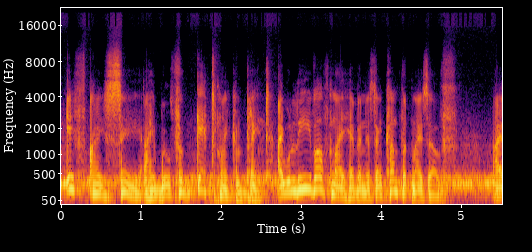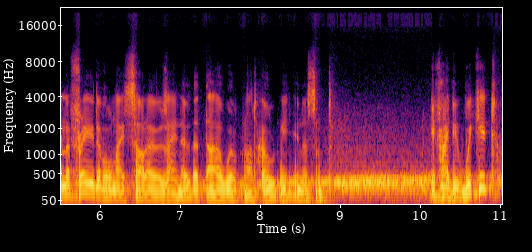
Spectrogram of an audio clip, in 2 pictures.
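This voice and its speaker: An actor playing Job, an anguished, weary righteous sufferer, declaiming his case in a theatrical dramatized Bible reading. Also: lowish voice. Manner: declamatory, rhetorical, swelling questions and falling sighs. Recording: muffled, noisy old cassette tape transfer.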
